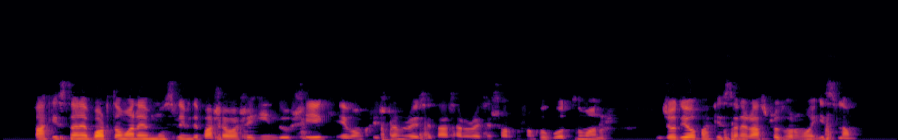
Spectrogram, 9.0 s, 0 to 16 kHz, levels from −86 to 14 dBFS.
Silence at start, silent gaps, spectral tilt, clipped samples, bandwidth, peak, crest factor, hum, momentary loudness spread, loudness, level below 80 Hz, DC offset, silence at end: 0.35 s; none; -6.5 dB/octave; under 0.1%; 6.8 kHz; -2 dBFS; 22 dB; none; 12 LU; -25 LUFS; -64 dBFS; under 0.1%; 0.4 s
